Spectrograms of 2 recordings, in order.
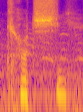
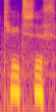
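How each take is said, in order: First: It sounds like 'Kachi' in a shrill voice. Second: It sounds like 'Kate Sith' in a normal voice. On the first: "they pronounce it at like Kachi in a very kind of shrill voice" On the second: "I always said it Kate Sith"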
